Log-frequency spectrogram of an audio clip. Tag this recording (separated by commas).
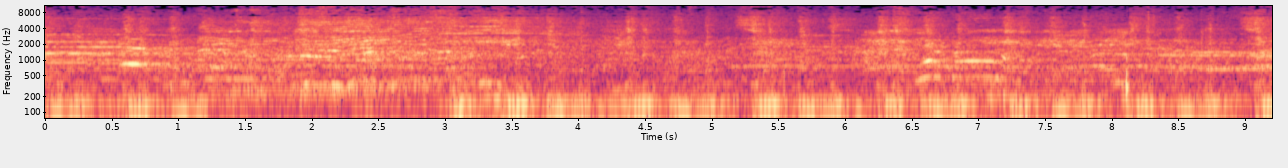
Music, Speech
